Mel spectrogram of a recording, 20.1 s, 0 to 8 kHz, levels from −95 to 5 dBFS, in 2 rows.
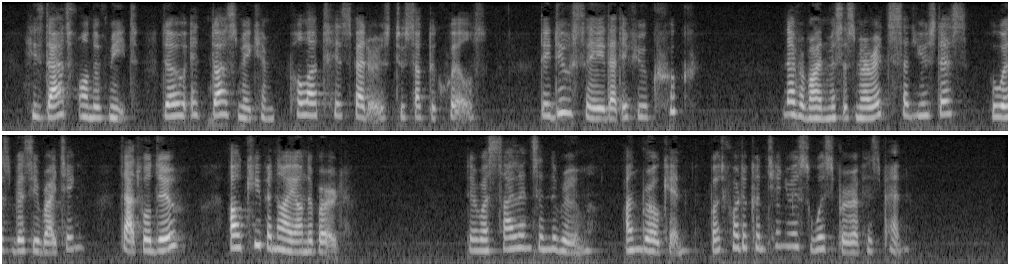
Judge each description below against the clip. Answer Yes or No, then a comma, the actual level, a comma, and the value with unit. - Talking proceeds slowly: No, average, 180 wpm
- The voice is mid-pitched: No, high, 230 Hz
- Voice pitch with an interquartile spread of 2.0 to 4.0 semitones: Yes, average, 3.6 semitones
